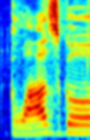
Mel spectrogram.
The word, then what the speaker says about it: Glasgow: I believe like- it's pronounced Glasgow.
